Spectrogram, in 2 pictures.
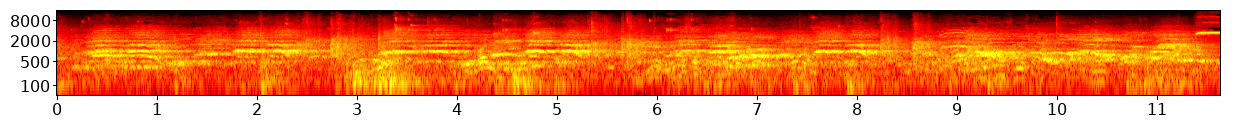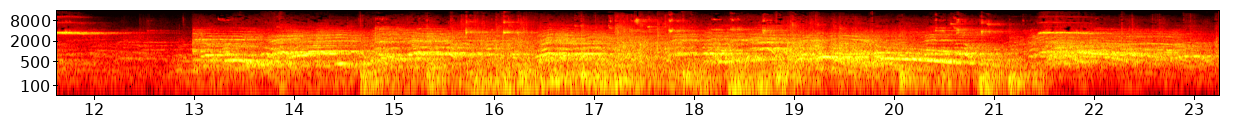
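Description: Young women players shout to each other in an echoing hall.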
